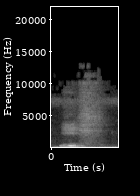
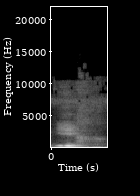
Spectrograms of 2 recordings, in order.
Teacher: In fact, this is the first person, I think, nominative singular pronoun, means I, and like I like first person, and it's pronounced with a palatal fricative, ich, right? Not with a velar one · if you put that voiceless velar fricative from German after an E vowel, you get a different kind of fricative, which is a palatal one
